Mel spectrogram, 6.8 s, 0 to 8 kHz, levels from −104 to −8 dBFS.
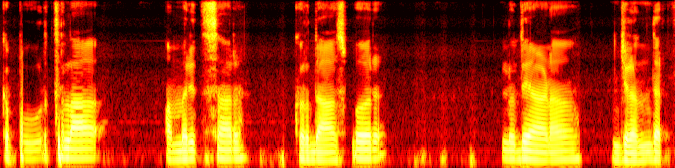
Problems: background sounds at intervals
